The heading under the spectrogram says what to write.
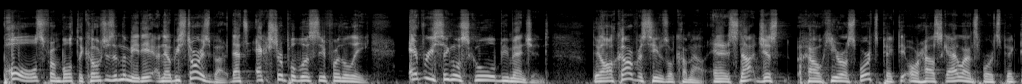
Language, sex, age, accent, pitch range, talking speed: English, male, 40-59, American, 130-170 Hz, 270 wpm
